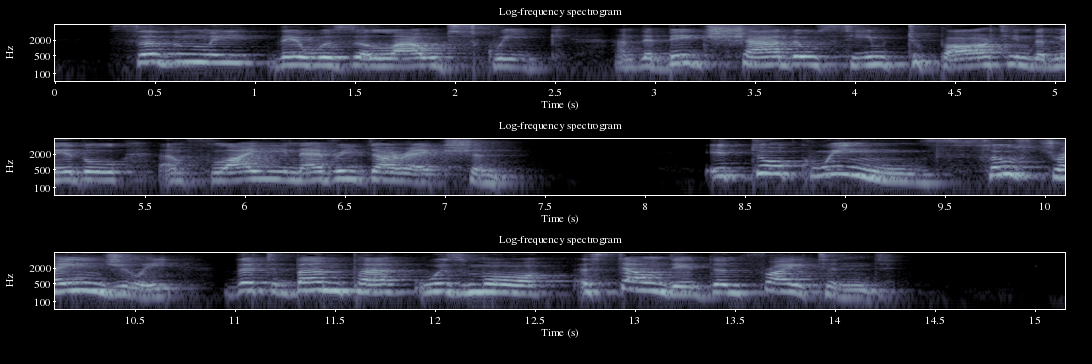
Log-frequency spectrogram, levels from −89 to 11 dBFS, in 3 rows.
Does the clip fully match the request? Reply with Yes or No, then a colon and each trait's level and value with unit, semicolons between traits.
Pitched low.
No: high, 230 Hz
